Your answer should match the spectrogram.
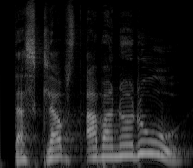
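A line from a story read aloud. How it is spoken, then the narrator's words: Shouting. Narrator (German): schrie Max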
